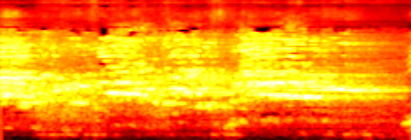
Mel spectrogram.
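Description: A group of young children singing together at full voice, with long held notes.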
